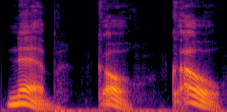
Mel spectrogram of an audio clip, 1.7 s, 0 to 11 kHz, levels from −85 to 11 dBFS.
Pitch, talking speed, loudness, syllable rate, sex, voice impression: 120 Hz, 105 wpm, -18 LUFS, 2.2 syllables/s, male, masculine, middle-aged, slightly relaxed, slightly powerful, slightly hard, fluent, slightly raspy, cool, calm, slightly mature, slightly reassuring, wild, slightly strict, slightly modest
